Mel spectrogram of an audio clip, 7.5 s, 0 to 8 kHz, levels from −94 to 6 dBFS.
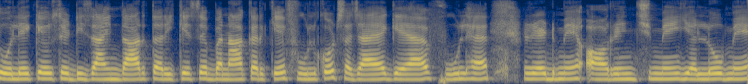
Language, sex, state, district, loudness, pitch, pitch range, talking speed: Hindi, female, Chandigarh, Chandigarh, -14 LUFS, 195 Hz, 185-200 Hz, 175 wpm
